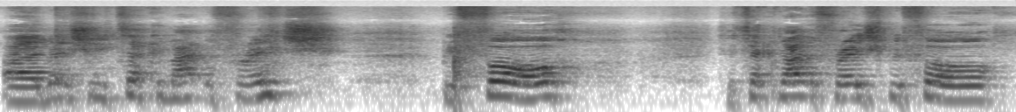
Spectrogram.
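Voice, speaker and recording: A man with a high, darkish voice and fairly even intonation talks at normal speed to viewers of his casual home cooking show while working at the stove. He's chatty, uses working class speech, and keeps saying "guys"; frying and sizzling fill the noisy kitchen.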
